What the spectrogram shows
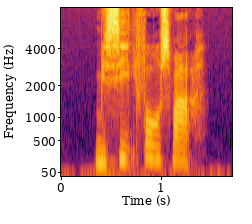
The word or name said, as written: missilforsvar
